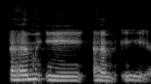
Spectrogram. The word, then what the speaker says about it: Nene: Circle or Boulevard in this neighborhood it's n ne ne and it's pronounced Nene and Scott Reed did it the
